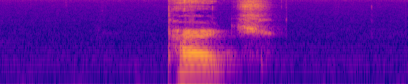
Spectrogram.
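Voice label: "perch", English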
